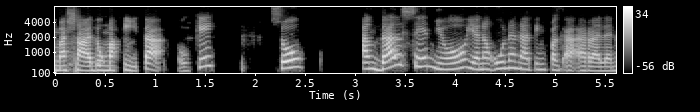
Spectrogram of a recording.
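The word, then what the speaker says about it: dal segno: Dalsenyo stands for an Italian phrase Ang pagkaka-pronounce daw dyan ay Dalsenyo. Senyo.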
